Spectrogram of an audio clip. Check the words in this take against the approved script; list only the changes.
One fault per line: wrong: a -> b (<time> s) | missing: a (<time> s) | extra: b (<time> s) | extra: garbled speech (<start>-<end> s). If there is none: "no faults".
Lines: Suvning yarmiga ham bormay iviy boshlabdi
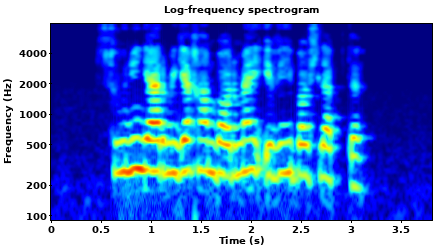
no faults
